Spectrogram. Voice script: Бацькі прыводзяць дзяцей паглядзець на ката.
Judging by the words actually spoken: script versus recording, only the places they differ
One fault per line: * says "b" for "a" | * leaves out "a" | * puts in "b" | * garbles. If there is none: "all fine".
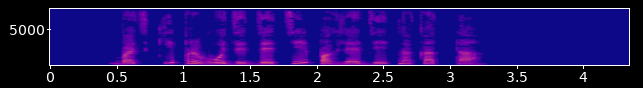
all fine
